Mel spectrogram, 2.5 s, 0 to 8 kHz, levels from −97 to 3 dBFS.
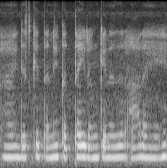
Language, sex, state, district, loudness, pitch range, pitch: Hindi, female, Uttar Pradesh, Etah, -15 LUFS, 195-200 Hz, 195 Hz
